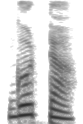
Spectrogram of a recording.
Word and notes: ಗೊಟ್ಟ: goṭṭa

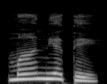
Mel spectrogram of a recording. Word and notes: ಮಾನ್ಯತೆ: mānyate

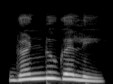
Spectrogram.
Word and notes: ಗಂಡುಗಲಿ: gaṇḍugali

